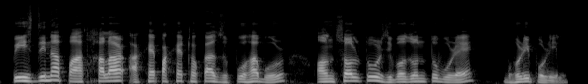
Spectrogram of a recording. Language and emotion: Assamese, neutral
